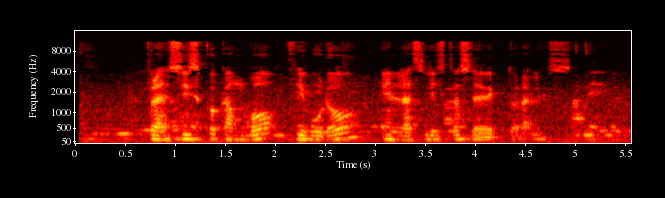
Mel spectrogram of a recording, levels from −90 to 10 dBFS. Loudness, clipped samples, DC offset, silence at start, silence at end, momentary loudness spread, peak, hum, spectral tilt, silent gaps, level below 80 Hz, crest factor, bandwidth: -28 LUFS; under 0.1%; under 0.1%; 0.05 s; 0 s; 14 LU; -6 dBFS; none; -5 dB/octave; none; -56 dBFS; 22 dB; 11.5 kHz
